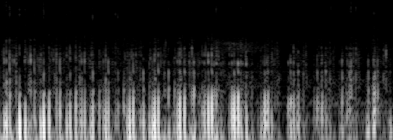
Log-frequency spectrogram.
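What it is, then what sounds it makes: Leather American football. Fingertips tap and scratch a hollow, inflated, brown pebbled-leather American football held close to the microphone. Quick, dull, low thumps run together in a dense, continuous patter, with a soft scratchy texture between them and almost no high-end sound.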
